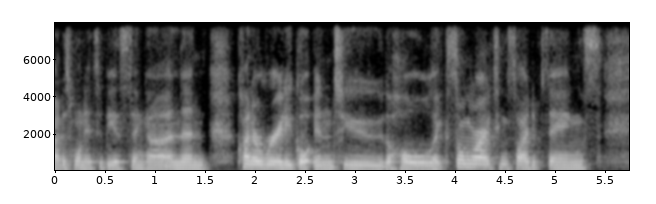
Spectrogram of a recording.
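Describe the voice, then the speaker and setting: The speaker is a woman with an English accent. She talks at a moderate pace. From England. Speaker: pop singer. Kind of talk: interview answer. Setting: video call.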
